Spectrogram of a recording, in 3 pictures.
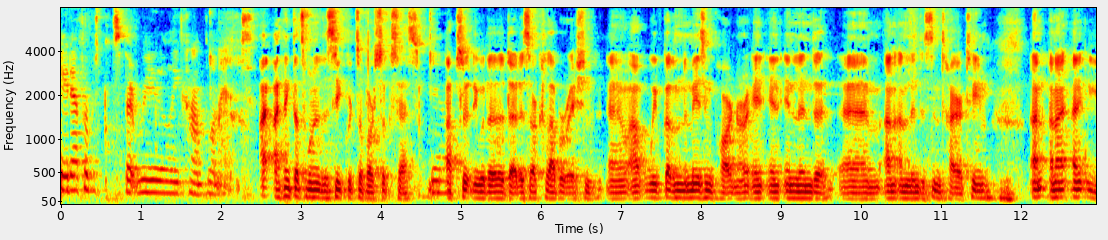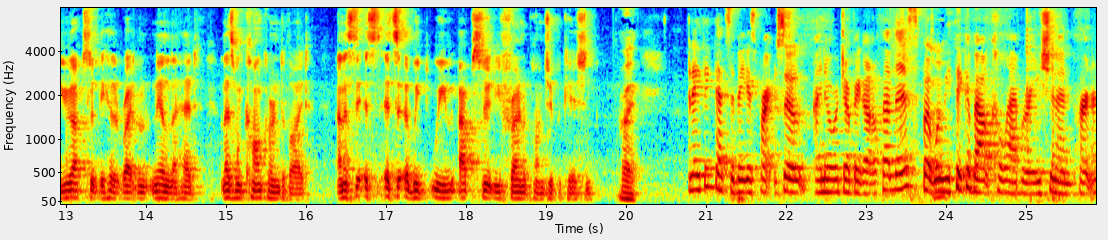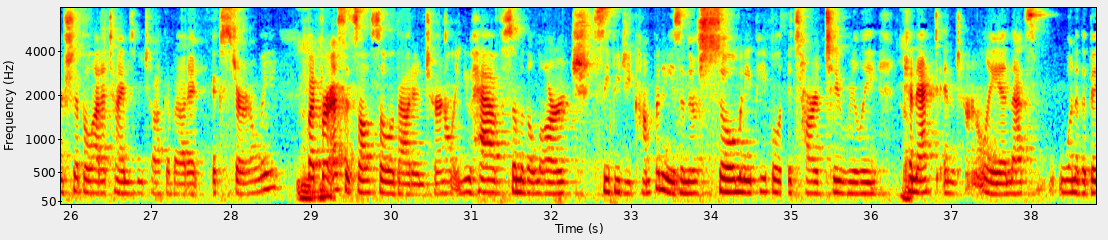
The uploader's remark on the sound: Live From Packaging Europe.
